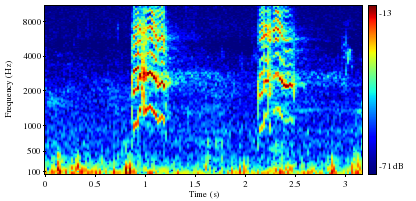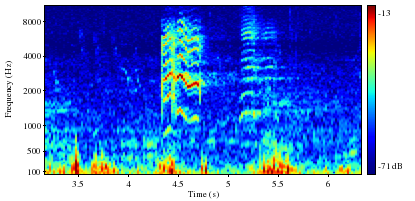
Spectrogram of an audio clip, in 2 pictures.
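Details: A peacock at a village edge gives four loud, nasal, wavering honks, each about a third of a second long and one to two seconds apart, over low background rumbling.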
